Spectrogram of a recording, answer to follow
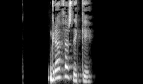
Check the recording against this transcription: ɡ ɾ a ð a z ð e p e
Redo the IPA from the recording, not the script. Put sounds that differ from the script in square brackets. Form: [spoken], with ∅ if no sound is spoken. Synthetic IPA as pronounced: ɡ ɾ a [θ] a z ð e [k] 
